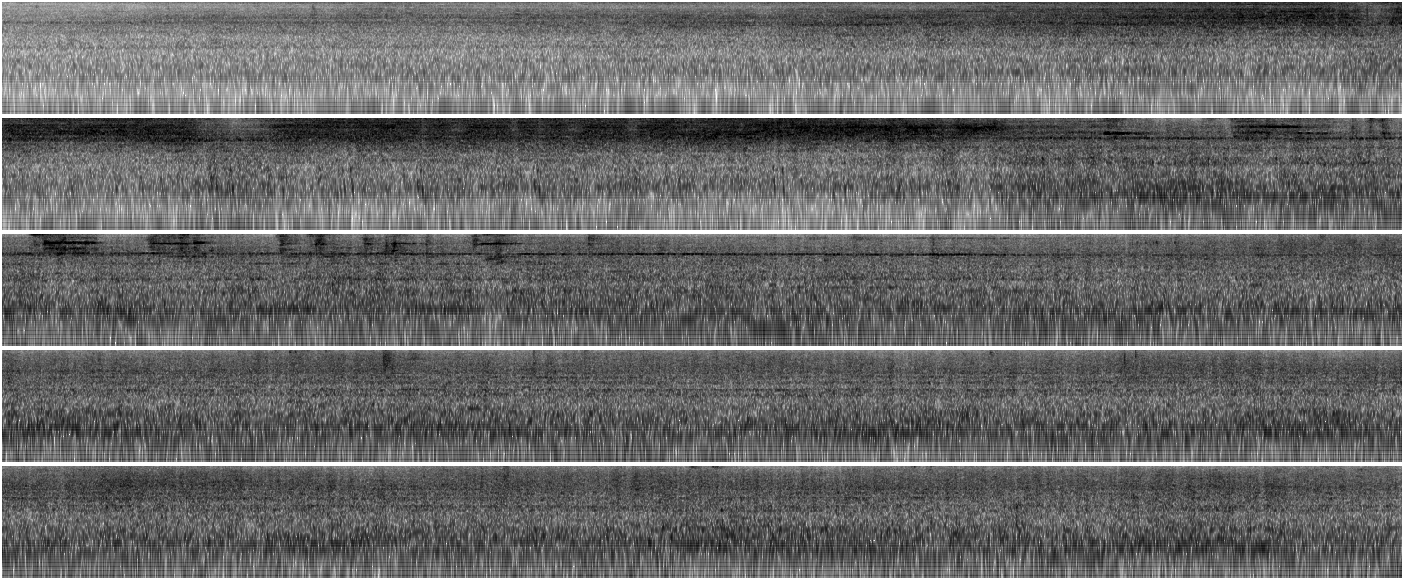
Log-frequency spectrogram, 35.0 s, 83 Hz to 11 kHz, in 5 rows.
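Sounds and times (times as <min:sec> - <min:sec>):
train wheels rumbling on rails: 0:00.0 - 0:35.0
thin wheel squeal: 0:10.2 - 0:19.5.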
